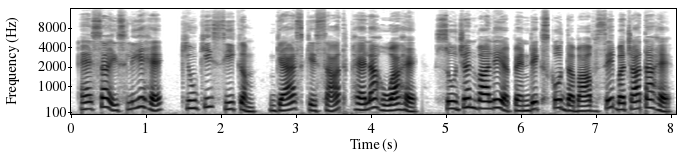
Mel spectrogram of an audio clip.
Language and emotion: Hindi, neutral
